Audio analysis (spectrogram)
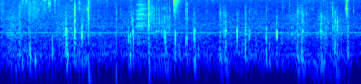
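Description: In the Shadow of the Colossus video game, a horse's hooves clatter up a stone stairway in a quick, uneven galloping clip-clop, faint and steady, with no voices.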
